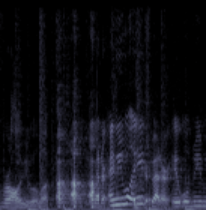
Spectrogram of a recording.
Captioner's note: laughs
